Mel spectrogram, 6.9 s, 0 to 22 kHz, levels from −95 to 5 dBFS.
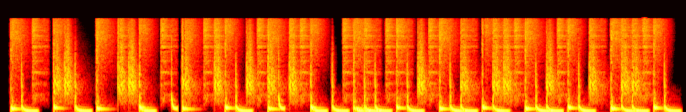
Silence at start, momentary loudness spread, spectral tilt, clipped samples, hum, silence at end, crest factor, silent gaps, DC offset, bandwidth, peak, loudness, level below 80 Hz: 0.1 s; 2 LU; -3.5 dB/octave; under 0.1%; none; 0.05 s; 14 dB; none; 0.1%; 11.5 kHz; 0 dBFS; -15 LUFS; -18 dBFS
